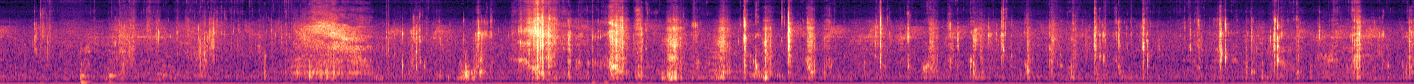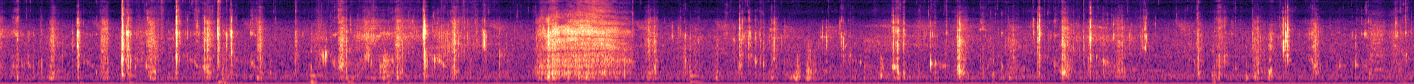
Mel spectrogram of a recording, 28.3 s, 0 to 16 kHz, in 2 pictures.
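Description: A person eating rice and fried fish close to the microphone: chewing and crunching with many quick smacking clicks, and a few longer, louder sounds about 3, 5 and 20 seconds in.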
